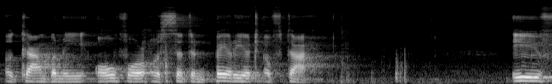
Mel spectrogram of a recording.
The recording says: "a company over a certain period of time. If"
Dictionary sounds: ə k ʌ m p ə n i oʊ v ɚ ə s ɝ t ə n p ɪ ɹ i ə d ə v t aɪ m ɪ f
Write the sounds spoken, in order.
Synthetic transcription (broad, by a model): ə k ʌ m p ə n i oʊ v ɚ ə s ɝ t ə n p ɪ ɹ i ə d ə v t aɪ m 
